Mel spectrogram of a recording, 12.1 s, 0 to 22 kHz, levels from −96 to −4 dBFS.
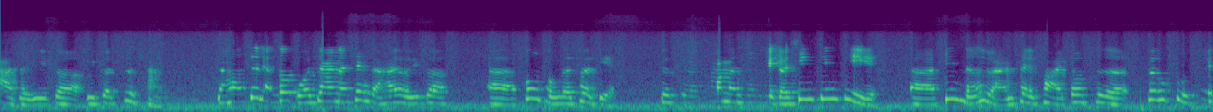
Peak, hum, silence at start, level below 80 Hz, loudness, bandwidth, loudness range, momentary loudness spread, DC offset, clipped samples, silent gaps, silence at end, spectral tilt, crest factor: -8 dBFS; none; 0 s; -56 dBFS; -31 LUFS; 8.4 kHz; 3 LU; 8 LU; under 0.1%; under 0.1%; none; 0 s; -6 dB/octave; 24 dB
